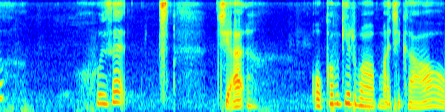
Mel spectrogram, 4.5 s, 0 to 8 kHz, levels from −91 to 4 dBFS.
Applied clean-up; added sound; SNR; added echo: none; none; none; none.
